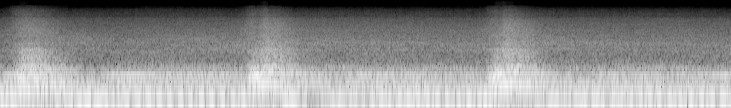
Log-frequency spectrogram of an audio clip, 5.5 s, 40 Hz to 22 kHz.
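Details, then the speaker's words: 2016 Mustang GT with headers and full exhaust, after cats were installed: three quick revs give a deep V8 burble with an airy puffing leak under each, from a punctured muffler. Exhaust leak. "We'll start it up, see how it sounds, check for exhaust leaks. Still hear the obvious exhaust leak, which is that punctured muffler."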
